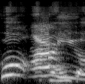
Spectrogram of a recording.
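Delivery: very high, very loud shrill shriek. Retelling screaming at a young apprentice: imitating her own scream. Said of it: "I did scream".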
